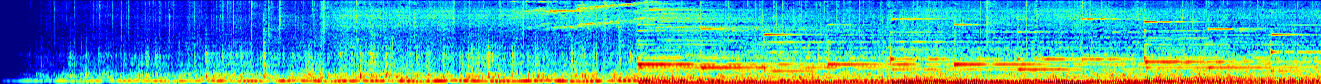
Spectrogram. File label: sleighbells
